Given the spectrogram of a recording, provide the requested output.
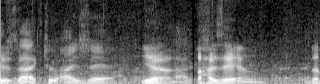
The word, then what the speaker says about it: Ahaziah: Yeah, Ahaziah? Is that how you say it? Ahaziah.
